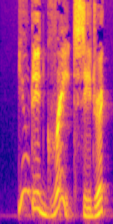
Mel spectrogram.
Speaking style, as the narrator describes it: Grandma said rather cheerfully

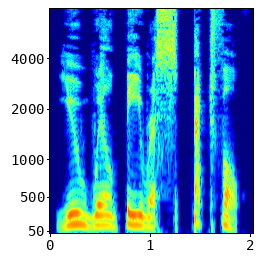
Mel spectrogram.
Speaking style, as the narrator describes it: the soldier snaps

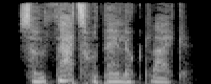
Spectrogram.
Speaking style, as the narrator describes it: whispered to herself

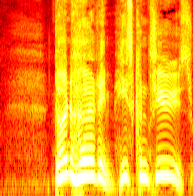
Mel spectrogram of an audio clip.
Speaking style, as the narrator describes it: Robert yells

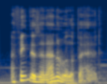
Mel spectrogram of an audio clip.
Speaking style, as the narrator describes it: said

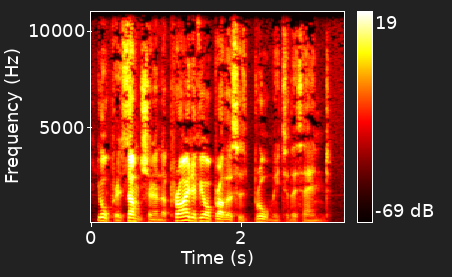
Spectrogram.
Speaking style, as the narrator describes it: says rather bitterly

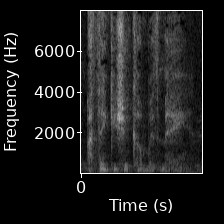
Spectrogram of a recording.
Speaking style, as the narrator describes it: quietly whispered

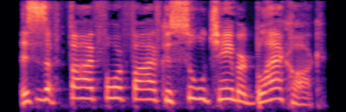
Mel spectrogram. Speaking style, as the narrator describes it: Comey shouted

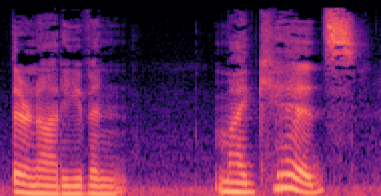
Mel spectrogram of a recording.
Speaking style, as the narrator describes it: he said brokenly

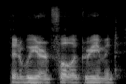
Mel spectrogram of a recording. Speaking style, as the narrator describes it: said Gerard

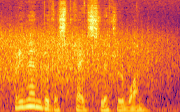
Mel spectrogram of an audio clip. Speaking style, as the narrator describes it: Zenith said softly

